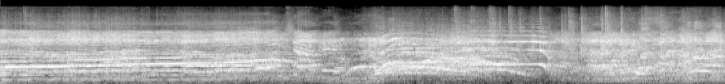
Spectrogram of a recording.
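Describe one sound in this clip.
A group of young people sings together loudly in an echoing space.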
